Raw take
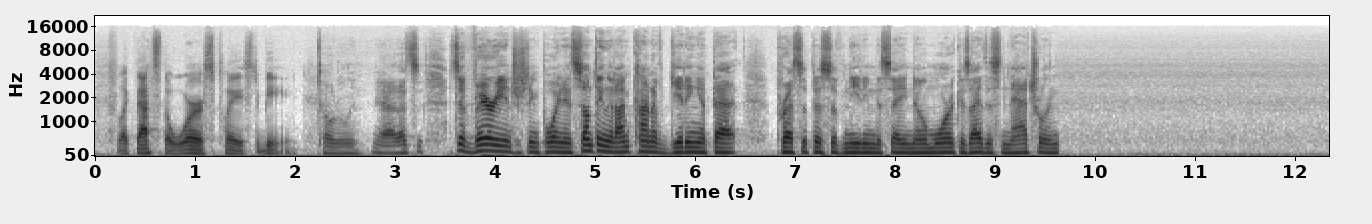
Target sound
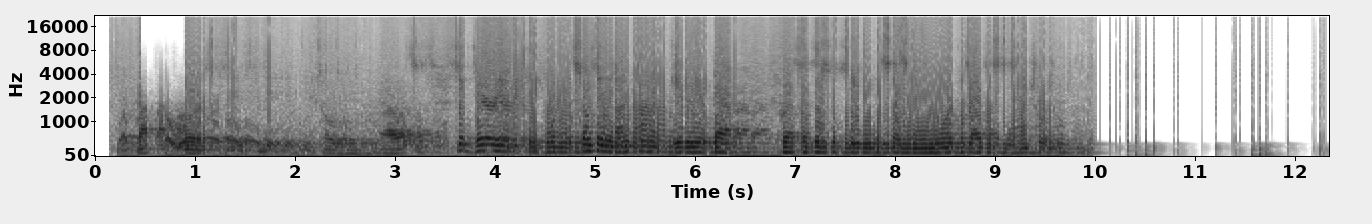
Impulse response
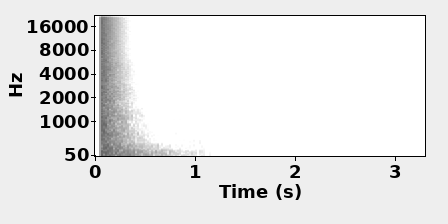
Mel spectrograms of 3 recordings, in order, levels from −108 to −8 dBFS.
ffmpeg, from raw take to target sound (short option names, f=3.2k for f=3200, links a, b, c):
-filter_complex "[0:a]aecho=1:1:65|111|178|364:0.299|0.133|0.447|0.15,asplit=2[a][b];[1:a]atrim=start_sample=2205,lowshelf=f=96:g=-4[c];[b][c]afir=irnorm=-1:irlink=0,volume=-26dB[d];[a][d]amix=inputs=2:normalize=0,acrusher=bits=4:dc=4:mix=0:aa=0.000001,asettb=1/sr,asplit=3[e][f][g];[e]atrim=end=0.444[h];[f]atrim=start=0.44:end=0.89,asetpts=PTS-STARTPTS,afade=t=in:d=0.004:c=qsin,afade=t=out:st=0.446:d=0.004:c=qsin,lowpass=f=1.1k:t=q:w=2.3[i];[g]atrim=start=0.886[j];[h][i]acrossfade=d=0.004:c1=hsin:c2=qsin[k];[k][j]acrossfade=d=0.004:c1=qsin:c2=hsin,acompressor=threshold=-23dB:ratio=6,asettb=1/sr,asplit=3[l][m][n];[l]atrim=end=2.924[o];[m]atrim=start=2.92:end=3.53,asetpts=PTS-STARTPTS,afade=t=in:d=0.004:c=qsin,afade=t=out:st=0.606:d=0.004:c=qsin,equalizer=f=590:t=o:w=2.1:g=8[p];[n]atrim=start=3.526[q];[o][p]acrossfade=d=0.004:c1=hsin:c2=qsin[r];[r][q]acrossfade=d=0.004:c1=qsin:c2=hsin,asettb=1/sr,asplit=3[s][t][u];[s]atrim=end=6.204[v];[t]atrim=start=6.2:end=7.34,asetpts=PTS-STARTPTS,afade=t=in:d=0.004:c=qsin,afade=t=out:st=1.136:d=0.004:c=qsin,asplit=2[w][x];[x]adelay=21,volume=-3dB[y];[w][y]amix=inputs=2:normalize=0,atrim=end_sample=50274[z];[u]atrim=start=7.336[aa];[v][z]acrossfade=d=0.004:c1=hsin:c2=qsin[ab];[ab][aa]acrossfade=d=0.004:c1=qsin:c2=hsin,alimiter=limit=-14.5dB:level=0:latency=1:release=336,equalizer=f=250:t=o:w=1.9:g=15,bandreject=f=60:t=h:w=6,bandreject=f=120:t=h:w=6,bandreject=f=180:t=h:w=6,bandreject=f=240:t=h:w=6,bandreject=f=300:t=h:w=6,bandreject=f=360:t=h:w=6,volume=1.5dB"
